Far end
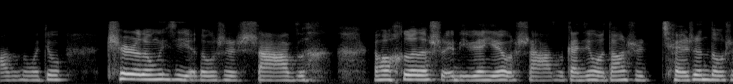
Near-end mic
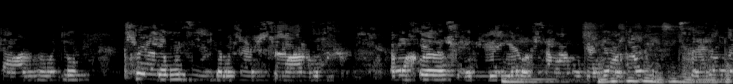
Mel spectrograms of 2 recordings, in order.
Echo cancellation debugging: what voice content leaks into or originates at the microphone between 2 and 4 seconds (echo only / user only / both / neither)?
echo only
